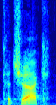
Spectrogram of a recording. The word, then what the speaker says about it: Tkachuk: the Coyotes had Keith cut cut can never pronounce his name keith tkachuk the cha yes but you're totally right tanner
